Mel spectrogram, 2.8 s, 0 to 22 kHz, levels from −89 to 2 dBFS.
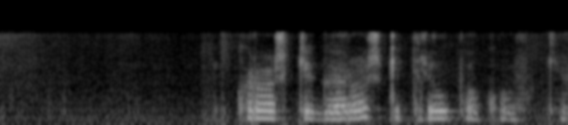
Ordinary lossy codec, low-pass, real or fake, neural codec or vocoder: MP3, 48 kbps; 7.2 kHz; fake; vocoder, 24 kHz, 100 mel bands, Vocos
